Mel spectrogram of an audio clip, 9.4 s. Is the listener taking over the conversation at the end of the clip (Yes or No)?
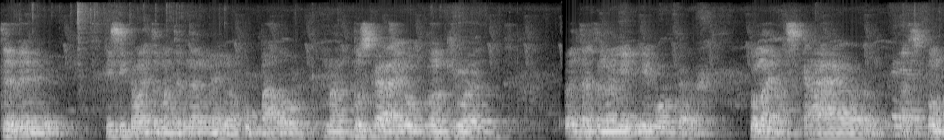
No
